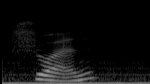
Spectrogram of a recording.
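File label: "shun", Mandarin Chinese, third tone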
